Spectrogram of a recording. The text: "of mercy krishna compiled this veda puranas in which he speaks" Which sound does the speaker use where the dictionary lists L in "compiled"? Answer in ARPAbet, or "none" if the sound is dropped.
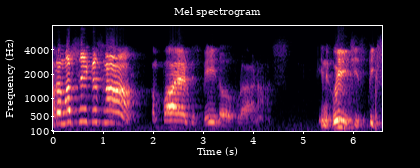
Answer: none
